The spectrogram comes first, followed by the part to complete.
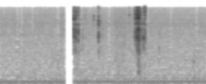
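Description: Pocket lighter being struck to light a candle: one short, sharp click about a second and a half in, over a steady low hum.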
